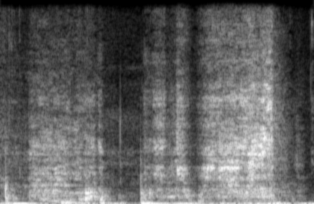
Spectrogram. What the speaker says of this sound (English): we hear a nice, consistent shaving all the way across from one side to another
